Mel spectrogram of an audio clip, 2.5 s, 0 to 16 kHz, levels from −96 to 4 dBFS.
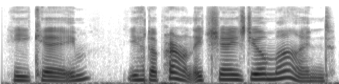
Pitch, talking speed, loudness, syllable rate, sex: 200 Hz, 190 wpm, -18 LUFS, 5.4 syllables/s, female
